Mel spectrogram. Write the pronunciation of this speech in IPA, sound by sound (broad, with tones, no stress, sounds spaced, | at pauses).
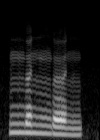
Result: n̪ ɵ˨ n ŋ ɵ˨˩ n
